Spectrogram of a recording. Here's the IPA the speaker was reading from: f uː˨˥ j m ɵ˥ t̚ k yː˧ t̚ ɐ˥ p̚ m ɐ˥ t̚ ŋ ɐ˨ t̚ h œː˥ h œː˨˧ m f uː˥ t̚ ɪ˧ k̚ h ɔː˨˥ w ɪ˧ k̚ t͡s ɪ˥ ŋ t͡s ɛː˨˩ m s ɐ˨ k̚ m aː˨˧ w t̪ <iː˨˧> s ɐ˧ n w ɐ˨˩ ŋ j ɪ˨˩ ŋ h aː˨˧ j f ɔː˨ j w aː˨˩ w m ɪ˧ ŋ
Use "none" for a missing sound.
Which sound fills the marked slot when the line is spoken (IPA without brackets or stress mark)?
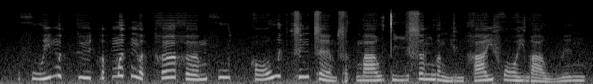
iː˨˧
